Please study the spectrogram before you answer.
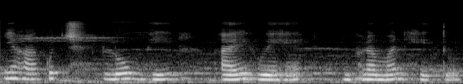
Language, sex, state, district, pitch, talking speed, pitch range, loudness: Hindi, female, Bihar, West Champaran, 235 Hz, 115 wpm, 225-250 Hz, -15 LUFS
